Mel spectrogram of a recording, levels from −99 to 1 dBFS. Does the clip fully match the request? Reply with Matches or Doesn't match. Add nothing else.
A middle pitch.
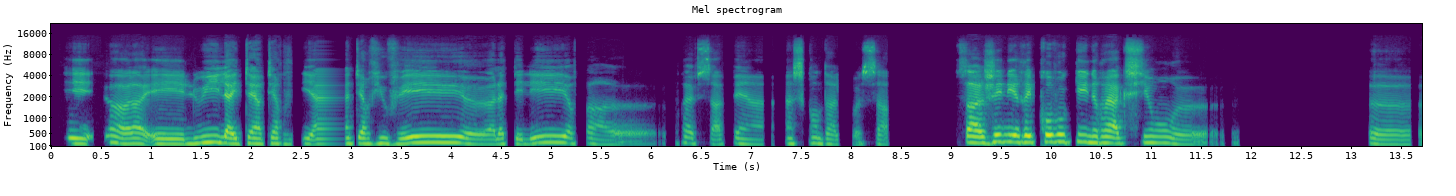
Matches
